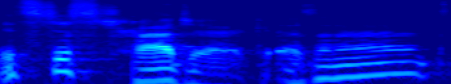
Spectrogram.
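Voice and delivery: very millennial-sounding, soft voice. Describing a voice the listeners hear while following them into the mist; millennial voice. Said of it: "you hear this very millennial voice".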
